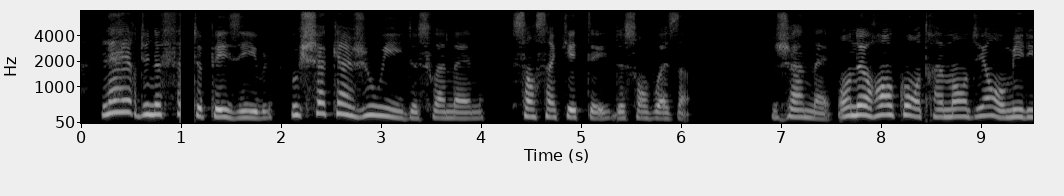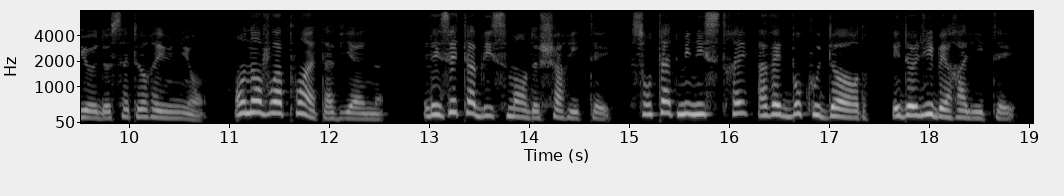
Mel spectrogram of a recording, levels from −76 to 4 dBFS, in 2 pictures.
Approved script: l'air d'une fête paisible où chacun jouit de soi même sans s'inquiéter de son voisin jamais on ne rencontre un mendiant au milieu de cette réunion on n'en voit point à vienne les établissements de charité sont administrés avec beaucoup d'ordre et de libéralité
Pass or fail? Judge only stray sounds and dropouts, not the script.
fail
